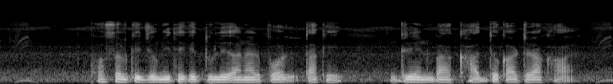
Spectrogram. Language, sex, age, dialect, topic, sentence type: Bengali, male, 18-24, Standard Colloquial, agriculture, statement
